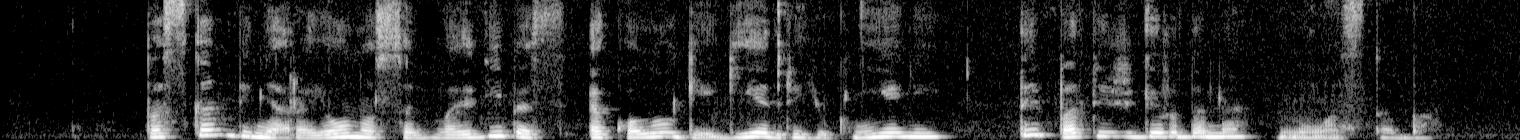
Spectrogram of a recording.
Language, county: Lithuanian, Klaipėda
